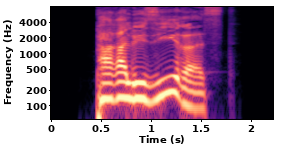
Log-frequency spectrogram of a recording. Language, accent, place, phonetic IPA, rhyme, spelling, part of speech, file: German, Germany, Berlin, [paʁalyˈziːʁəst], -iːʁəst, paralysierest, verb, De-paralysierest.ogg
- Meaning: second-person singular subjunctive I of paralysieren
